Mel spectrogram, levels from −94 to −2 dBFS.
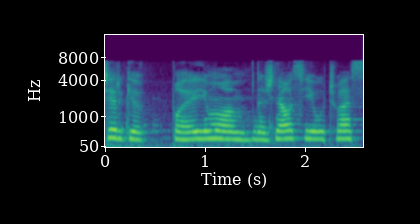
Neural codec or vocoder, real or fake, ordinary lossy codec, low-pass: none; real; MP3, 64 kbps; 7.2 kHz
